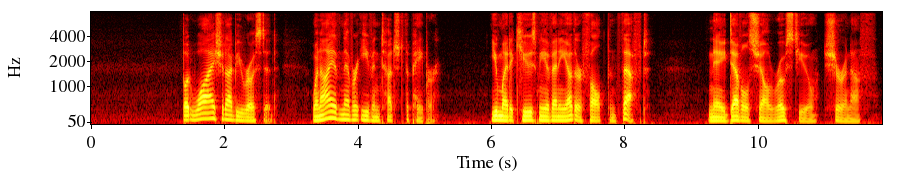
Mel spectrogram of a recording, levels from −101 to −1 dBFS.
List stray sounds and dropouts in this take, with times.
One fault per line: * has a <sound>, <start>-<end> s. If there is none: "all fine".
all fine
